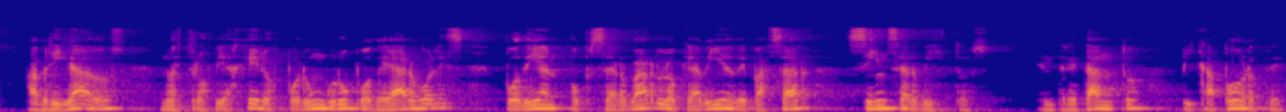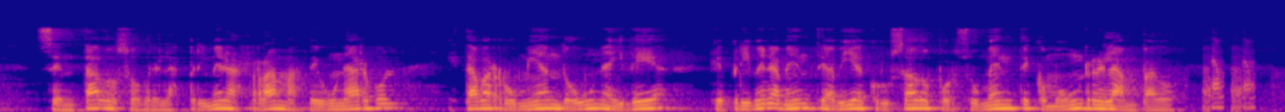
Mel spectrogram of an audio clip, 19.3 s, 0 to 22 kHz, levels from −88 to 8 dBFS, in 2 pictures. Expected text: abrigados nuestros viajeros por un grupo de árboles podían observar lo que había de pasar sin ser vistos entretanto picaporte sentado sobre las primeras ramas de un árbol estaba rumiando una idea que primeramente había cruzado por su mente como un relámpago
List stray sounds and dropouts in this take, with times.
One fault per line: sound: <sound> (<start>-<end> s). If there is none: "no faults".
sound: laugh (18.7-19.1 s)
